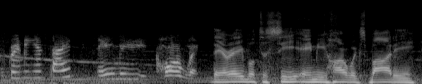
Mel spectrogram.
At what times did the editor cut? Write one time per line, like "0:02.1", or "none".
0:00.9
0:02.0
